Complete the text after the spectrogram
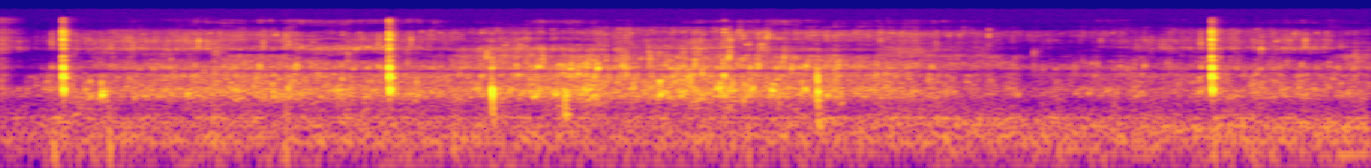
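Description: A game menu gives short clicks.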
